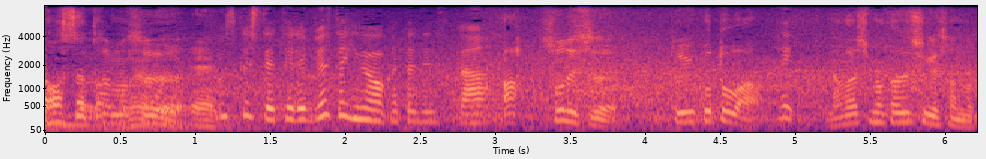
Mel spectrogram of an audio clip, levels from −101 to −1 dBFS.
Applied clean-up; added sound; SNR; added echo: none; none; none; none.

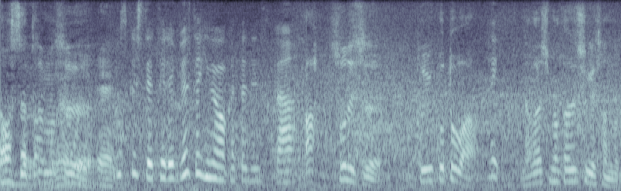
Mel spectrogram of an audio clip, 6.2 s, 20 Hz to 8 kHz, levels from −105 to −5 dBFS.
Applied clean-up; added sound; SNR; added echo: none; Boiling + Bark; 17 dB; none.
